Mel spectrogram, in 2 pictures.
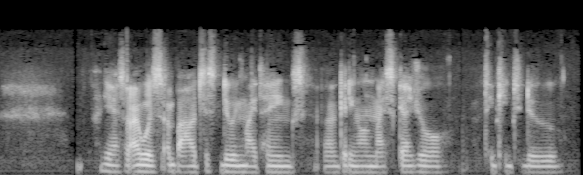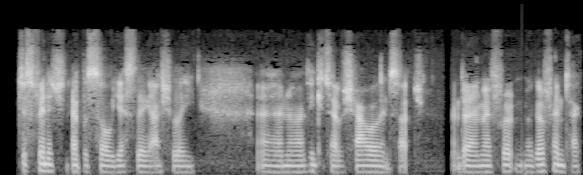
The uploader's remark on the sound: Some audio problem too, mostly mt internet connection.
